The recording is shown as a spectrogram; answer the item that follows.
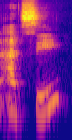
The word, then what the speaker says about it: Etsy: on like an Etsy storefront um you know Etsy takes like a much larger chunk for like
